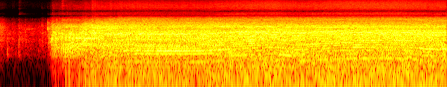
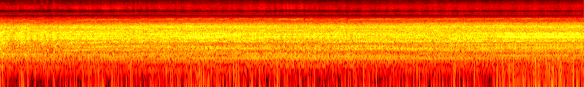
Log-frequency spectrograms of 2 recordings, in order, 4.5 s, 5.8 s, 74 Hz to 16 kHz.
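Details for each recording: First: Craftsman two-stroke weedwacker after carburetor adjustment (screw turned half a turn left, started on choke): RPM reaches maximum but idle is too high, fast buzzing with no drop to slow idle, spool spinning fast; idle speed too high. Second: Craftsman 25cc two-stroke string trimmer after carburetor adjustment for bogging, no power: high, steady buzz holding full revs evenly with a faint squeak behind it; normal running.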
